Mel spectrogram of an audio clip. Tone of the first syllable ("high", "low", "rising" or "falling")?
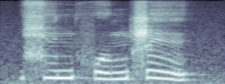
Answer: high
